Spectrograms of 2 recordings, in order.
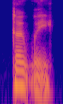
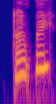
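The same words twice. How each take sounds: First: Said in the usual way. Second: Much higher, louder teasing rise; playful coaxing repeat. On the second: Real, not acted. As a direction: coax them into agreeing. Repeats question playfully to listeners.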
